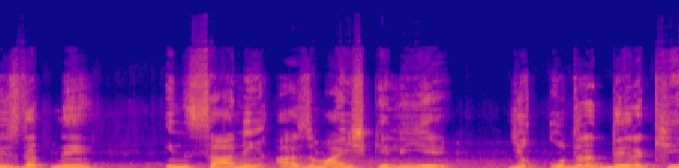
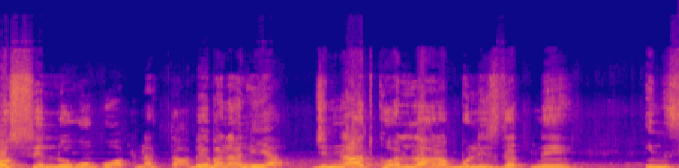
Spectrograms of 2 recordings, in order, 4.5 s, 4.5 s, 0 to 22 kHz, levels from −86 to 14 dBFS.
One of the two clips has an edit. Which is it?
second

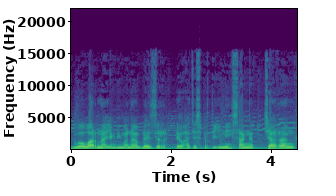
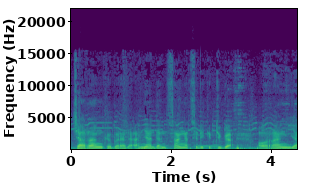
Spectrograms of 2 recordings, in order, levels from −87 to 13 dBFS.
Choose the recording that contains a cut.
first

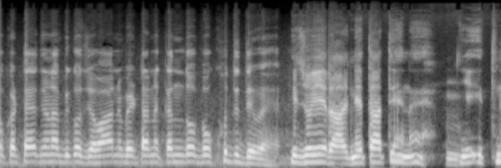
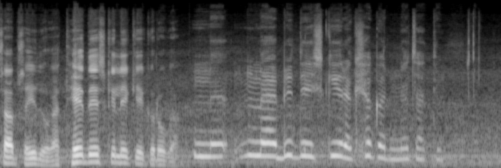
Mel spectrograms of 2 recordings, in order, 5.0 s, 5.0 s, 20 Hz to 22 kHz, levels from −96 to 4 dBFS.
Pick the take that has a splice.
first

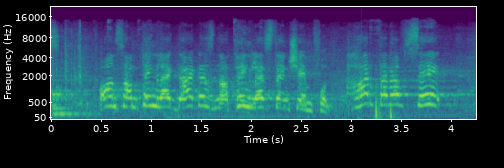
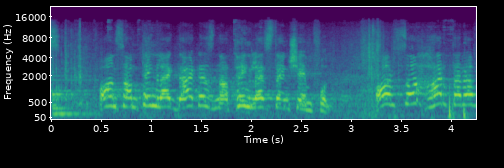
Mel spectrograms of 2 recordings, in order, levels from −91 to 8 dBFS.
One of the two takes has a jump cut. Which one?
first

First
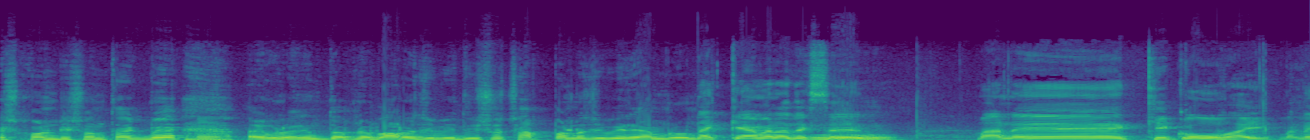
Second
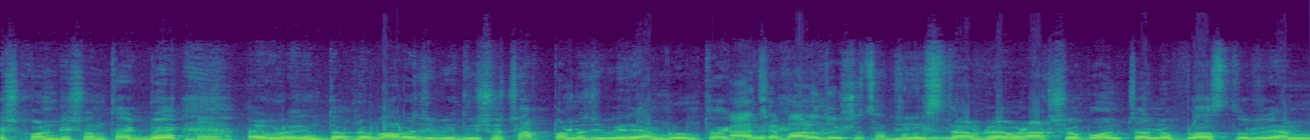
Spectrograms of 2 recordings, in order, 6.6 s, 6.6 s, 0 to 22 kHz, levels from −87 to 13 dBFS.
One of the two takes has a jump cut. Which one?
first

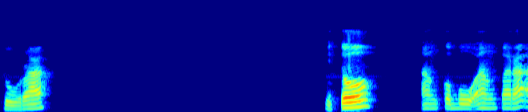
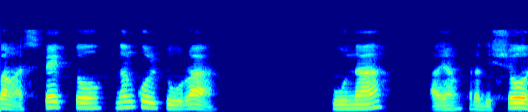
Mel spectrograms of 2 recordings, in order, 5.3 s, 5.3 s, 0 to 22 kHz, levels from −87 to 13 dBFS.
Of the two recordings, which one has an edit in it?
first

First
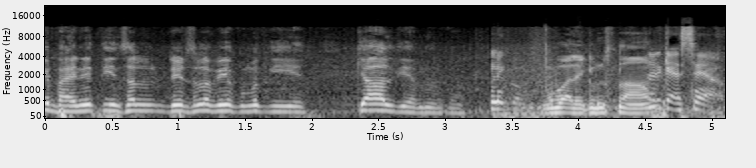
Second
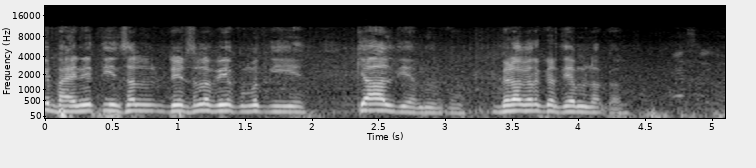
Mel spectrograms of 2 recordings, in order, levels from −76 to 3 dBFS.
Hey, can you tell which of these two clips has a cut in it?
first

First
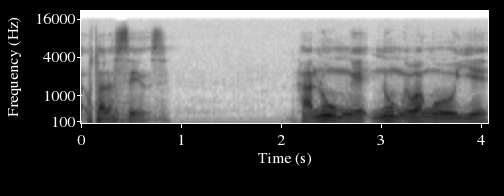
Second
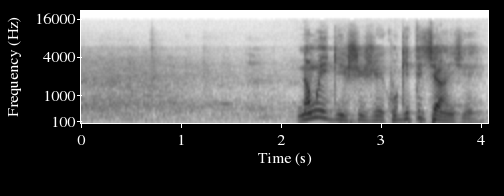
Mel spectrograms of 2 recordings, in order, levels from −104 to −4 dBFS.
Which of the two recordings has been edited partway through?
second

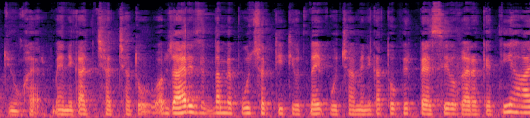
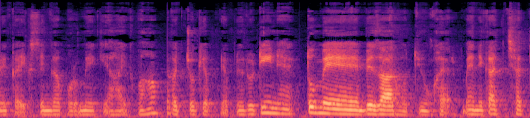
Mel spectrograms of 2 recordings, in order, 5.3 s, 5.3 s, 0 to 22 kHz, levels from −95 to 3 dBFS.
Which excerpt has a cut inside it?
second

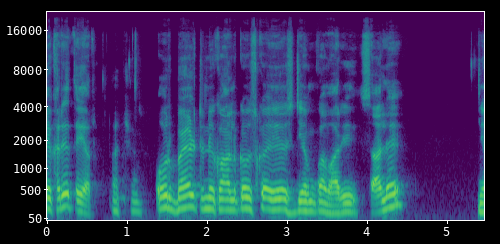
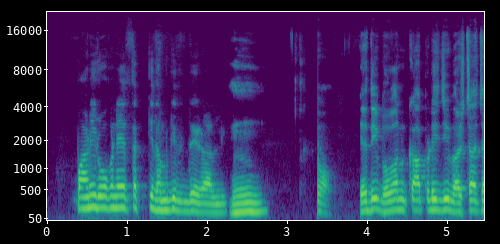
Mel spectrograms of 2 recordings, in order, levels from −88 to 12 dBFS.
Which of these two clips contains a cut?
second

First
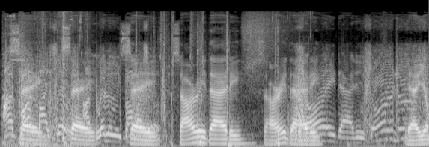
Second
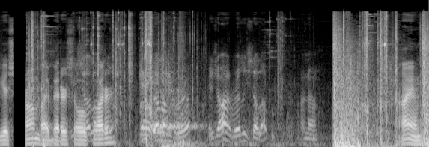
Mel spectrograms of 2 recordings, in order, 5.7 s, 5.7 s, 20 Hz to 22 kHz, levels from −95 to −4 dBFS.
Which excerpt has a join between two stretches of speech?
second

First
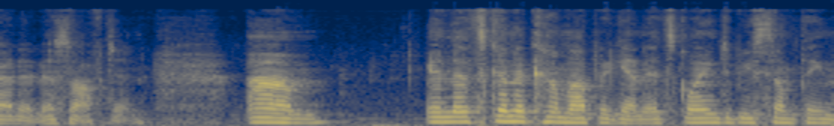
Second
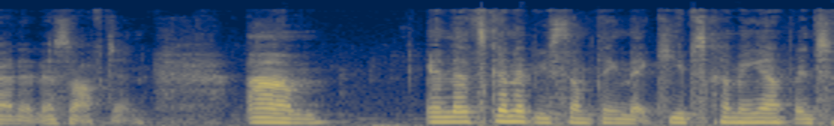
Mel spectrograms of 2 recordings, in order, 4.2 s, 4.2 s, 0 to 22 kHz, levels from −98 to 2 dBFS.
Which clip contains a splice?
second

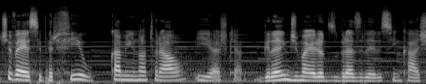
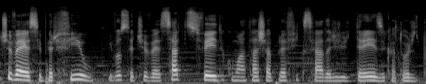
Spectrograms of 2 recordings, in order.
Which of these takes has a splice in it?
first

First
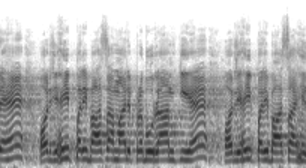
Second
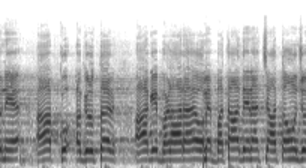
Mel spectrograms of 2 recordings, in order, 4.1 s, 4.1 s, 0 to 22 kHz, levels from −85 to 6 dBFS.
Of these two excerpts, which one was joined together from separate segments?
second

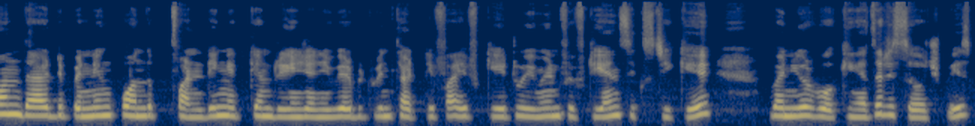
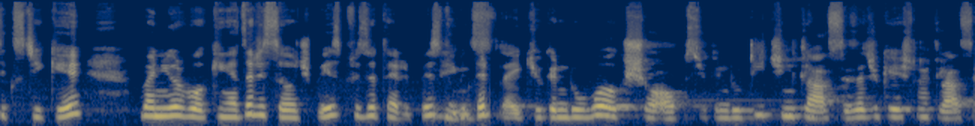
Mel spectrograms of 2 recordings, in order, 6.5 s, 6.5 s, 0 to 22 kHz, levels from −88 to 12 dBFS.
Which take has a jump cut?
second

